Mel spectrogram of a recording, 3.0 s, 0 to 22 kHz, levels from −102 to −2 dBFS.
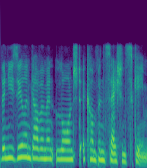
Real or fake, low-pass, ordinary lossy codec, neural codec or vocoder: real; 7.2 kHz; Opus, 64 kbps; none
